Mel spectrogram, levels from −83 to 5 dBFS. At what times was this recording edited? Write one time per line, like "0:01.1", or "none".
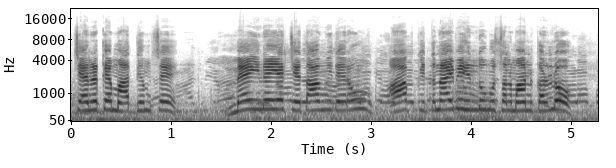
none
